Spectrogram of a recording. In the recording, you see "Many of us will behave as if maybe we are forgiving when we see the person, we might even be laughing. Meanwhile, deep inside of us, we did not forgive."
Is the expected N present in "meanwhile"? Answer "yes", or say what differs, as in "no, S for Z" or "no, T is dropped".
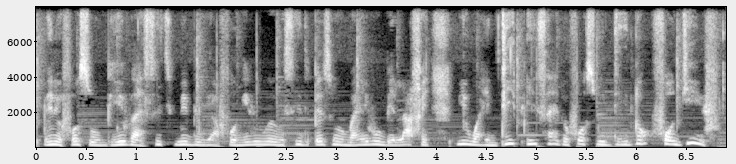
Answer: no, N is dropped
